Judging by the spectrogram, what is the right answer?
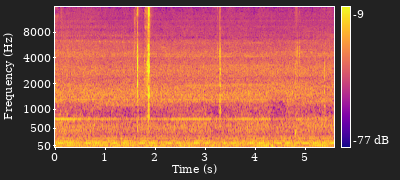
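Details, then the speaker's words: AC condenser fired up after repairing a compressor disconnect where a mounting screw shorted a high-voltage leg and tripped the breaker: steady low compressor and fan hum, even, no clatter or buzz besides handling clicks; operating normally. "right so i'm about to fire it up looking good"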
